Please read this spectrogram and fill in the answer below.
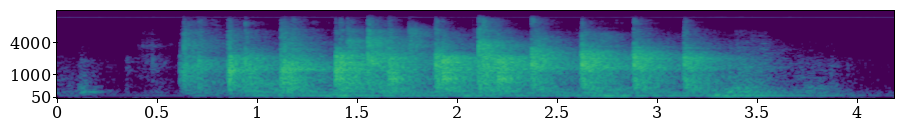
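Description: Audience clapping after a public speaker finishes, a quick irregular patter of many hand claps that starts about half a second in and dies away just before the end.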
